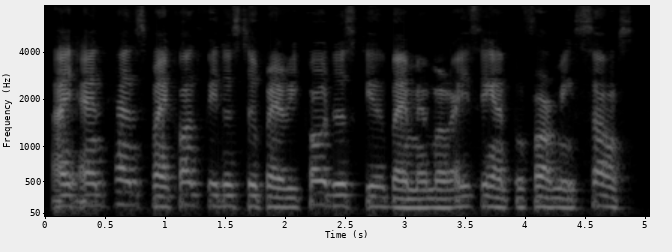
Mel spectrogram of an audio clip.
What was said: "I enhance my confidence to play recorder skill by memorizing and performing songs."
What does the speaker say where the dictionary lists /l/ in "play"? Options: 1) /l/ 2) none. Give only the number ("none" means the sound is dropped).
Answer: 2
